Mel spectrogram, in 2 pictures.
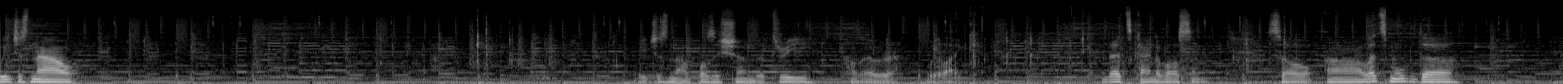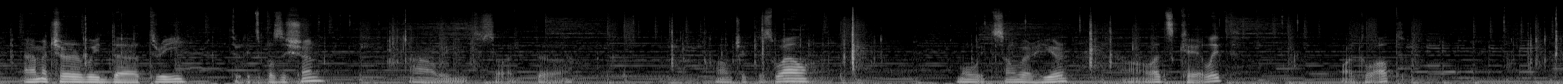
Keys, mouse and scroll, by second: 6.0-7.9 middle drag, 6.7-7.9 scroll up 2, 7.9 click, 9.3 scroll up 2, 9.3-14.8 middle drag, 12.3 scroll down 2, 12.3 Tab, 14.8 click, 16.3 z, 16.6-18.7 scroll down 2, 18.7 click, 21.8 shift+click, 23.1 g, 25.8-31.2 shift+middle drag, 26.5 s, 31.1 KP_0.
